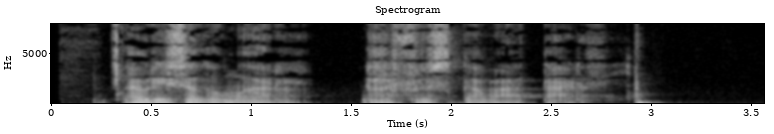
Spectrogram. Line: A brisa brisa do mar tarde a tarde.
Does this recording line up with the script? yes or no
no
